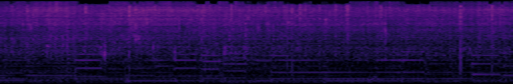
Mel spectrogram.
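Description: One cup of chopped onion goes into four tablespoons of hot oil for dhaba-style chicken keema and fries with a dense, steady, close sizzle that stays even throughout.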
